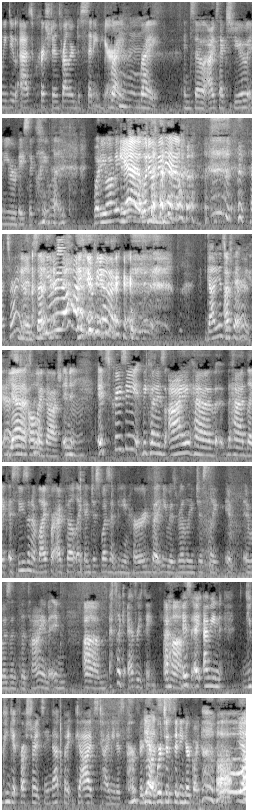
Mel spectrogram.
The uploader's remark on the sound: We were having a few audio difficulties, please hang in there as we are self-taught and growing into our roles.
